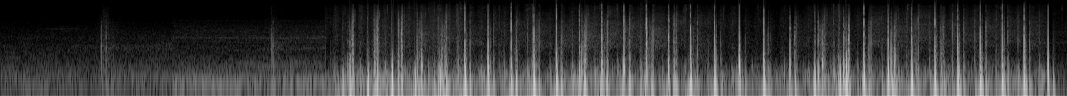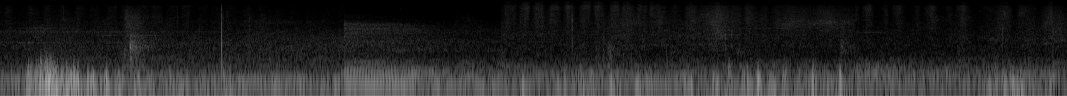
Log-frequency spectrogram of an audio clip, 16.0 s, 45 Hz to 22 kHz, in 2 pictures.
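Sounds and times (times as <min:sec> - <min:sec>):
hands slapping on skin: 0:00.8 - 0:01.0, 0:02.0 - 0:08.0.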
